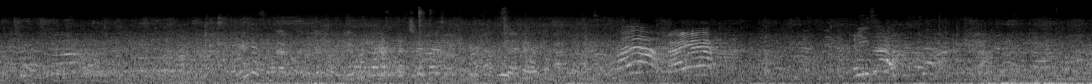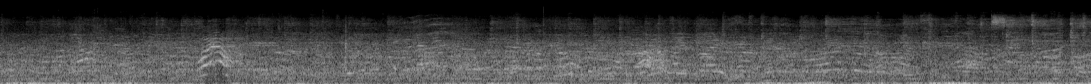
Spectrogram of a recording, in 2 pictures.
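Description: A busy crowd murmurs and chatters all around outdoors.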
